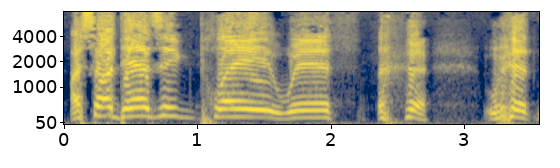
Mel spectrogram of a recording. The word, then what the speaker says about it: Danzig: Pilots uh number one danzing and no no danzing well everyone says Danzig and they say I say it wrong but I don't know there's no n at the end of but yeah but that's how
